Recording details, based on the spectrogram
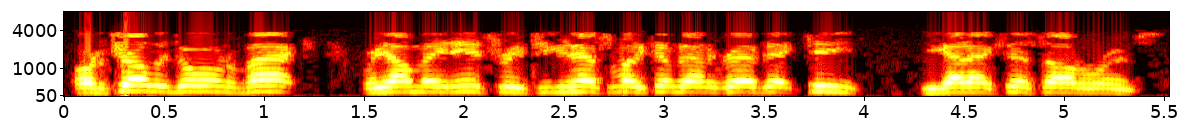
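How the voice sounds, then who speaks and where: A man's voice: high voice, flat delivery, fast talker, no echo. A male firefighter giving clipped fireground traffic over a two-way radio, repeating key phrases. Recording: tinny two-way radio transmission.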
